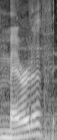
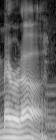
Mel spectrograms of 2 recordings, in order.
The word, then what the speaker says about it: Merida: Meredith is a underrated Disney princess. There I said it. There, I said it. Uh, excuse me. I actually said her name wrong. Merida.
